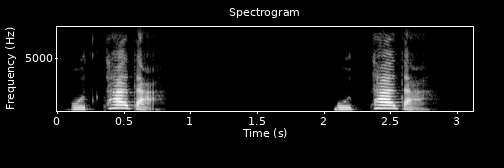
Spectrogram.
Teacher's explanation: 못의 시옷과 첫소리 자음, 히읗이 만나면 받침 시옷은 받침소리 디귿으로 발음하고요. 이 받침소리 디귿이 히읗 자리로 가서 두 음이 만나서 티읕으로 발음해요.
